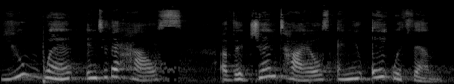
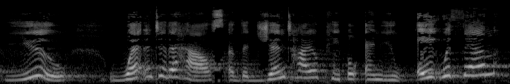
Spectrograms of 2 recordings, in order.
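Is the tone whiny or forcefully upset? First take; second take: whiny; forcefully upset. First: It is said in a whining voice. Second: It is said in a forceful, upset voice.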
